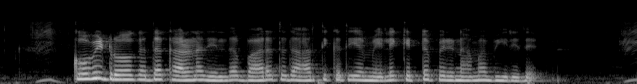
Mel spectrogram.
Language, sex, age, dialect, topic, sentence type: Kannada, female, 31-35, Mysore Kannada, banking, statement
